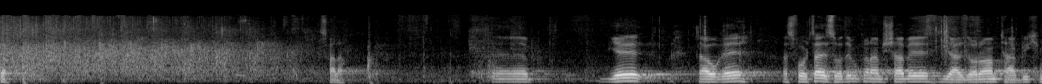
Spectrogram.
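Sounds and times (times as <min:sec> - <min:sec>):
audience applause: 0:00.0 - 0:03.2
speech: 0:03.3 - 0:03.6, 0:04.9 - 0:10.4.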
